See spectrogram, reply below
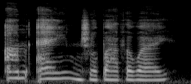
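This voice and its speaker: A woman's voice: fairly high pitch, measured pace, fairly bright tone. A woman putting on a coy Southern witch, Angel. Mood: coy flirtation. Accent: put-on Southern US drawl. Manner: coy, sugary, fake-sweet.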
